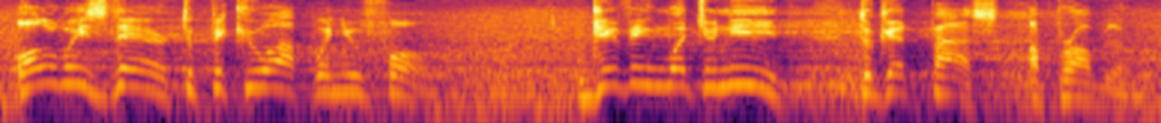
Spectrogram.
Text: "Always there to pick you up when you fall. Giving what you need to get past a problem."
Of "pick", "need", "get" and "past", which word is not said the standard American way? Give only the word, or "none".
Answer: none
